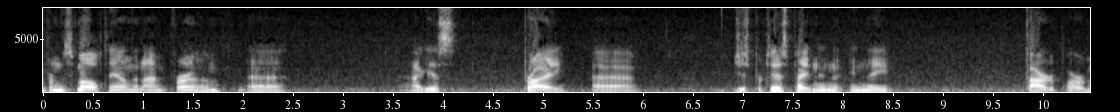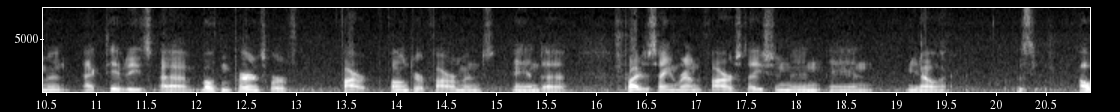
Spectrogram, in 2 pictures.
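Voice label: oklahoma, International Dialects of English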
